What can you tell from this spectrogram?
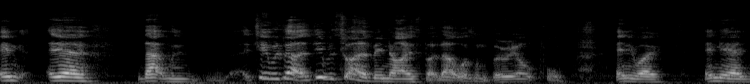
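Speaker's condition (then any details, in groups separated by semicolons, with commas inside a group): Cerebral palsy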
